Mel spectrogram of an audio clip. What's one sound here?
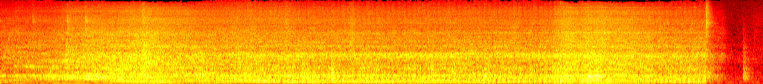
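A scooter engine hums as it rides up close and idles.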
